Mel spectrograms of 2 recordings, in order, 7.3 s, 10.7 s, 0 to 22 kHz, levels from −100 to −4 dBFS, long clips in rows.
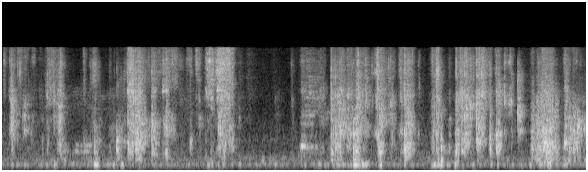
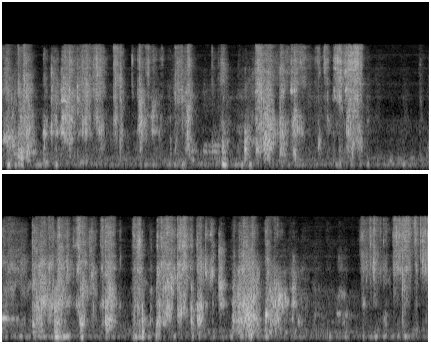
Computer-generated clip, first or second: second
